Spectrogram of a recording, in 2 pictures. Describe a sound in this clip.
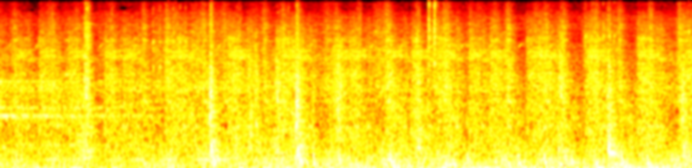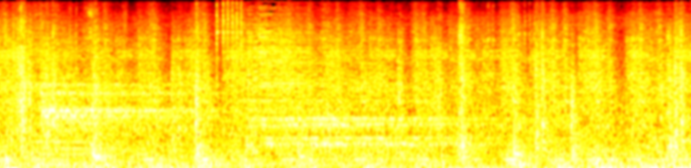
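A machine rattles and clanks as it is worked on by hand.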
